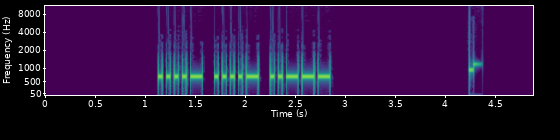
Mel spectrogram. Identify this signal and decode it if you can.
Morse code, heard as a keyed tone, about 30 wpm, 700 Hz. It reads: 442
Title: Numbers - 3-Digit 30wpm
